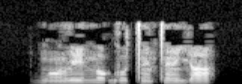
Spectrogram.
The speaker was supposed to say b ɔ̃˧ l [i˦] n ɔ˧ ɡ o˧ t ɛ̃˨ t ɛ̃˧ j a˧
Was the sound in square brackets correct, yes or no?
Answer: no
